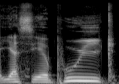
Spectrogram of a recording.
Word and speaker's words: Yasiel Puig: Yeah, Yasiel Puig.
